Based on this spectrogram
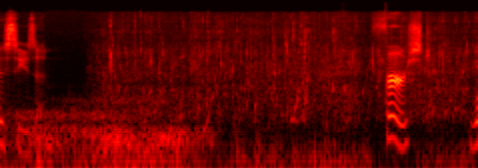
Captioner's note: water lapping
